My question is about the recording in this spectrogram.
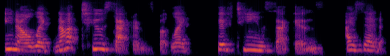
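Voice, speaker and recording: A woman's voice: fairly high pitch, expressive, normal speed, fairly bright tone, husky, lo-fi sound. A woman, a mother, talking candidly in an interview about her parenting, with many fillers and restarts. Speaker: parent guest sharing her story.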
